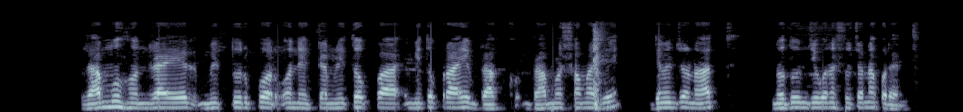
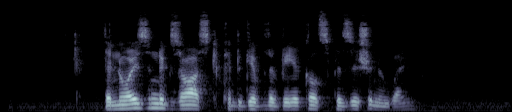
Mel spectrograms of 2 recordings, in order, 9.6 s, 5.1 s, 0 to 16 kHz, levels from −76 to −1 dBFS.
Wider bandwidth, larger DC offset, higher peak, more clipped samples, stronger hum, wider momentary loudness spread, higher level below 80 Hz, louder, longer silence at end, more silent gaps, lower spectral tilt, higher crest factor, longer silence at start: second, 8 kHz vs 11 kHz; neither; first, -2 dBFS vs -8 dBFS; neither; neither; second, 8 LU vs 13 LU; first, -58 dBFS vs -72 dBFS; first, -23 LUFS vs -27 LUFS; second, 0.5 s vs 1.05 s; first, 6.34-6.49 s, 7.42-7.70 s vs none; first, -6 dB/octave vs -4.5 dB/octave; about the same, 20 dB vs 20 dB; second, 0.8 s vs 1.05 s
